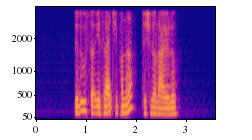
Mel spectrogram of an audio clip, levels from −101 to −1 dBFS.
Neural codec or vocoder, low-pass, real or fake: codec, 16 kHz in and 24 kHz out, 0.4 kbps, LongCat-Audio-Codec, two codebook decoder; 3.6 kHz; fake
